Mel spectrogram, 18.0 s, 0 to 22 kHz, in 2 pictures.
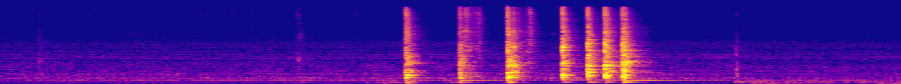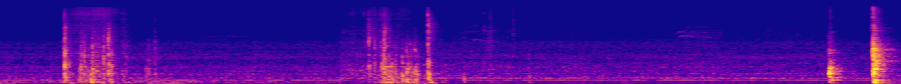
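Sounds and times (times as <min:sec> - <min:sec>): low steady hum: 0:00.0 - 0:18.0
paper bag rustling: 0:09.7 - 0:10.8, 0:12.4 - 0:13.7.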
